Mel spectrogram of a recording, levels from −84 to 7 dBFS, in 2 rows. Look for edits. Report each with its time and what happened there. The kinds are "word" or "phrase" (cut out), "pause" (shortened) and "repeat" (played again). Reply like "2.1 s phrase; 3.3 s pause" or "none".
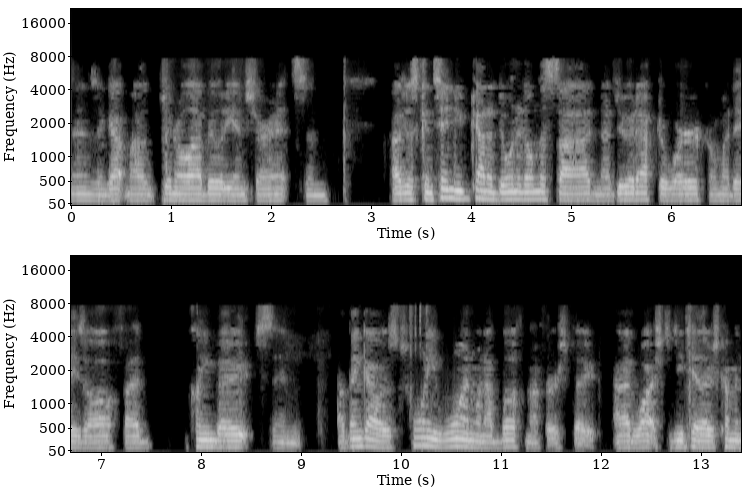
5.4 s word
